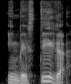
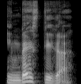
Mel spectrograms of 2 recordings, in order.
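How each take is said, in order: First: The stress falls on the third syllable. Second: The stress falls away from the third syllable. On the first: The speaker calls it right. "it should be investiga" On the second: The speaker calls it wrong. "may lead you to mispronounce the Spanish verb as investiga"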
